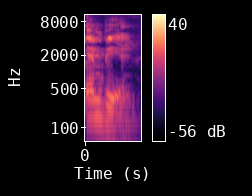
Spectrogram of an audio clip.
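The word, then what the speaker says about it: MBA: তারপরে দেখো এমবিএ, তাহলে এই যে উচ্চারণ আসছে কি এ, আমরা বসাবো কি এন।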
